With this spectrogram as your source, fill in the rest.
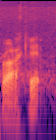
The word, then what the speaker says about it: rkt: And then Rocket, which is RKT, is pronounced Rocket.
